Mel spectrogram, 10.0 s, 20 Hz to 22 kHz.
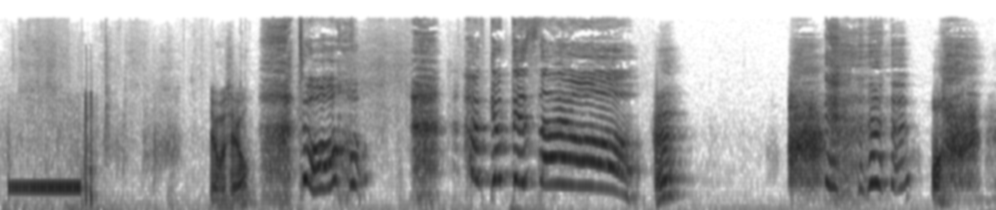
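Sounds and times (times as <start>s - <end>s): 
telephone dial tone: 0.0s - 1.0s
faint noise: 0.0s - 9.9s
speech: 2.1s - 3.6s.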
